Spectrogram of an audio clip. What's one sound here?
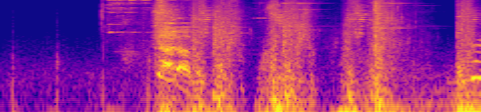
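Game attack effects crackle and blast in quick bursts.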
